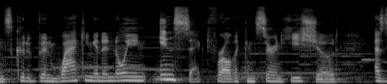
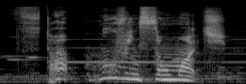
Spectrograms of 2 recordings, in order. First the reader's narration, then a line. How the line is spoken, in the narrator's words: Link muttered angrily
